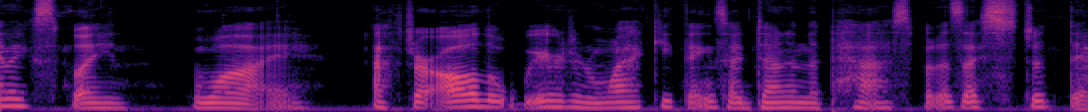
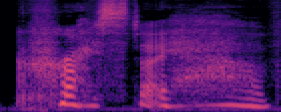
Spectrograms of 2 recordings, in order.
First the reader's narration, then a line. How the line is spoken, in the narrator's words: I gasped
